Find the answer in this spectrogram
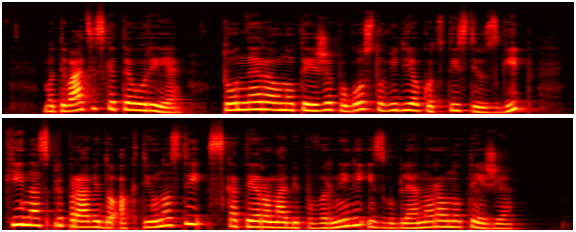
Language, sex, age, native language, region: Slovenian, female, 30-49, Slovenian, Savinja region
